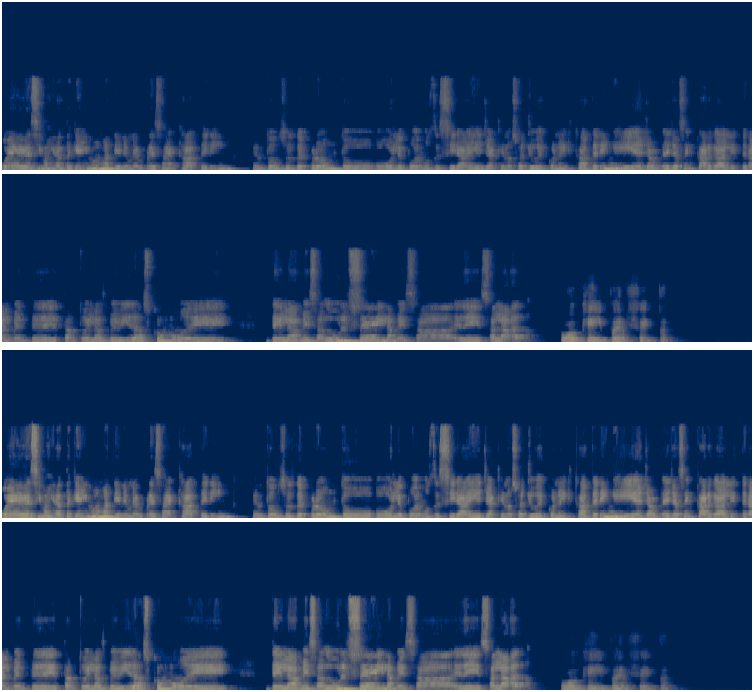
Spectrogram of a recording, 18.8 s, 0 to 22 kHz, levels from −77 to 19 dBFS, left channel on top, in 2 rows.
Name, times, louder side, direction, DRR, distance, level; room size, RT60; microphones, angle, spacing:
voice 1, 0.0-12.2 12.7-16.0, right 4 dB, 35° right, 0.3 m, -24 dB
voice 2, 16.4-17.7, left 3 dB, 70° left, 0.6 m, -28 dB
3.9 x 2.3 x 4.4 m
head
